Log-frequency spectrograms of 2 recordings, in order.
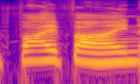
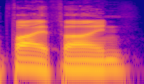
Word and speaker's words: Fifine: review and it's the phi fine i refuse to say it like they told bronson over at audio hotline how to say it i'm going to keep saying fi fine k658 usb c dynamic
